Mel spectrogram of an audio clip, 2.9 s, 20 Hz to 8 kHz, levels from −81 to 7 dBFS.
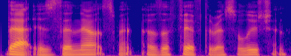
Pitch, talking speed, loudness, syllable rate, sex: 110 Hz, 165 wpm, -21 LUFS, 5.1 syllables/s, male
